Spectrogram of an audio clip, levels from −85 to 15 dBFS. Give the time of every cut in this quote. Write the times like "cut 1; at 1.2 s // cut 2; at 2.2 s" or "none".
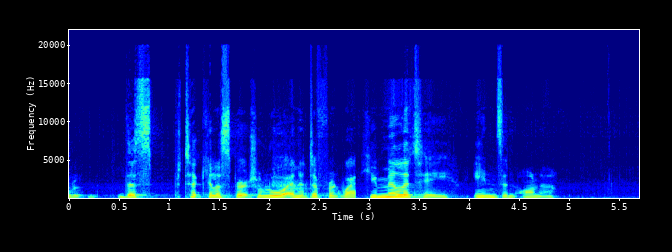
cut 1; at 2.8 s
